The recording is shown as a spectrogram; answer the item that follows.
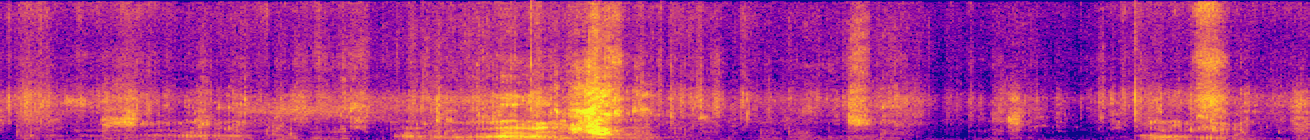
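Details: Zion and Tyson, two dogs, in their everyday fierce scuffle: low muttered growling builds into a loud, harsh snarling bark near the middle, followed by shorter gruff growls and grunts with pauses between.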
